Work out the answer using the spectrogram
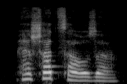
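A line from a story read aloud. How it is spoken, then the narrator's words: Loud call. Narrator (German): rief er laut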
